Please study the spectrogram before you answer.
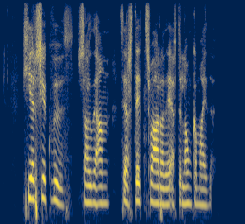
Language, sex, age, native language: Icelandic, female, 20-29, Icelandic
